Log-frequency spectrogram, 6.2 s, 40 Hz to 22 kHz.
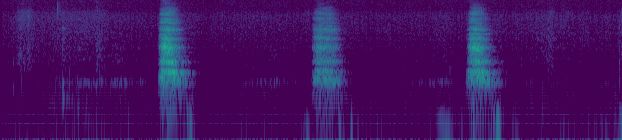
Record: {"exhalation_length": "6.2 s", "exhalation_amplitude": 466, "exhalation_signal_mean_std_ratio": 0.3, "survey_phase": "beta (2021-08-13 to 2022-03-07)", "age": "65+", "gender": "Male", "wearing_mask": "No", "symptom_none": true, "smoker_status": "Never smoked", "respiratory_condition_asthma": false, "respiratory_condition_other": false, "recruitment_source": "REACT", "submission_delay": "3 days", "covid_test_result": "Negative", "covid_test_method": "RT-qPCR", "influenza_a_test_result": "Negative", "influenza_b_test_result": "Negative"}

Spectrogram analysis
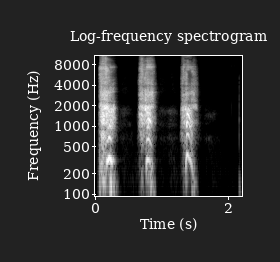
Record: {"exhalation_length": "2.2 s", "exhalation_amplitude": 28913, "exhalation_signal_mean_std_ratio": 0.42, "survey_phase": "beta (2021-08-13 to 2022-03-07)", "age": "45-64", "gender": "Female", "wearing_mask": "No", "symptom_cough_any": true, "symptom_new_continuous_cough": true, "symptom_runny_or_blocked_nose": true, "symptom_change_to_sense_of_smell_or_taste": true, "symptom_loss_of_taste": true, "symptom_onset": "2 days", "smoker_status": "Never smoked", "respiratory_condition_asthma": true, "respiratory_condition_other": false, "recruitment_source": "Test and Trace", "submission_delay": "1 day", "covid_test_result": "Positive", "covid_test_method": "RT-qPCR", "covid_ct_value": 15.6, "covid_ct_gene": "ORF1ab gene", "covid_ct_mean": 16.0, "covid_viral_load": "5500000 copies/ml", "covid_viral_load_category": "High viral load (>1M copies/ml)"}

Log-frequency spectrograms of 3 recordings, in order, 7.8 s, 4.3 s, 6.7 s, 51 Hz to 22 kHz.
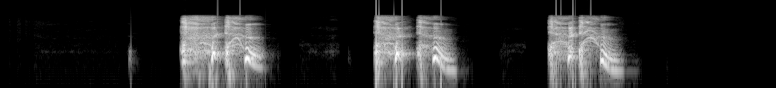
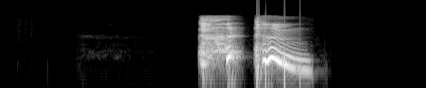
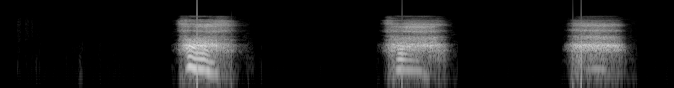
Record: {"three_cough_length": "7.8 s", "three_cough_amplitude": 31325, "three_cough_signal_mean_std_ratio": 0.36, "cough_length": "4.3 s", "cough_amplitude": 30166, "cough_signal_mean_std_ratio": 0.33, "exhalation_length": "6.7 s", "exhalation_amplitude": 8868, "exhalation_signal_mean_std_ratio": 0.36, "survey_phase": "beta (2021-08-13 to 2022-03-07)", "age": "45-64", "gender": "Female", "wearing_mask": "No", "symptom_cough_any": true, "symptom_runny_or_blocked_nose": true, "symptom_shortness_of_breath": true, "symptom_fatigue": true, "symptom_onset": "3 days", "smoker_status": "Never smoked", "respiratory_condition_asthma": true, "respiratory_condition_other": false, "recruitment_source": "Test and Trace", "submission_delay": "1 day", "covid_test_result": "Positive", "covid_test_method": "RT-qPCR", "covid_ct_value": 27.2, "covid_ct_gene": "ORF1ab gene"}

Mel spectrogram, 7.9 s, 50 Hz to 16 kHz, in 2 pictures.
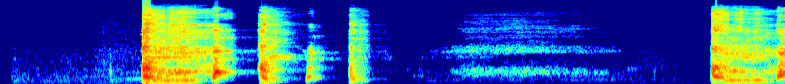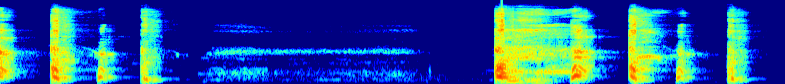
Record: {"three_cough_length": "7.9 s", "three_cough_amplitude": 32768, "three_cough_signal_mean_std_ratio": 0.27, "survey_phase": "beta (2021-08-13 to 2022-03-07)", "age": "18-44", "gender": "Female", "wearing_mask": "No", "symptom_cough_any": true, "symptom_new_continuous_cough": true, "symptom_shortness_of_breath": true, "symptom_sore_throat": true, "symptom_fatigue": true, "symptom_fever_high_temperature": true, "symptom_headache": true, "symptom_onset": "3 days", "smoker_status": "Never smoked", "respiratory_condition_asthma": false, "respiratory_condition_other": false, "recruitment_source": "Test and Trace", "submission_delay": "2 days", "covid_test_result": "Positive", "covid_test_method": "RT-qPCR", "covid_ct_value": 22.7, "covid_ct_gene": "ORF1ab gene"}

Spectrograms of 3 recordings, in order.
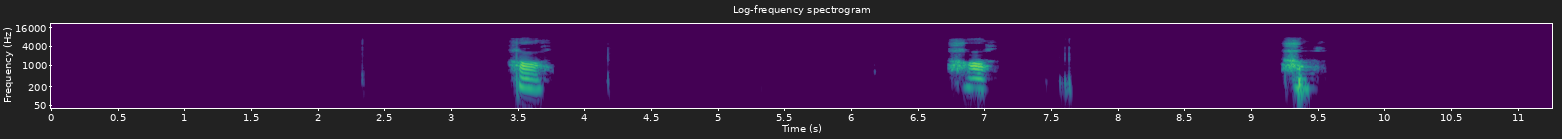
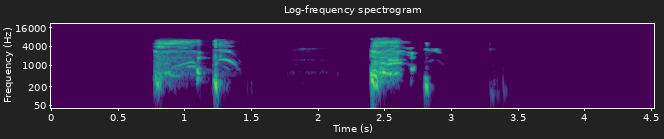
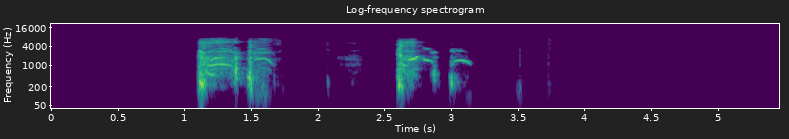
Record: {"exhalation_length": "11.3 s", "exhalation_amplitude": 25759, "exhalation_signal_mean_std_ratio": 0.17, "cough_length": "4.5 s", "cough_amplitude": 28684, "cough_signal_mean_std_ratio": 0.33, "three_cough_length": "5.5 s", "three_cough_amplitude": 31201, "three_cough_signal_mean_std_ratio": 0.31, "survey_phase": "alpha (2021-03-01 to 2021-08-12)", "age": "45-64", "gender": "Female", "wearing_mask": "No", "symptom_none": true, "smoker_status": "Ex-smoker", "respiratory_condition_asthma": true, "respiratory_condition_other": false, "recruitment_source": "REACT", "submission_delay": "1 day", "covid_test_result": "Negative", "covid_test_method": "RT-qPCR"}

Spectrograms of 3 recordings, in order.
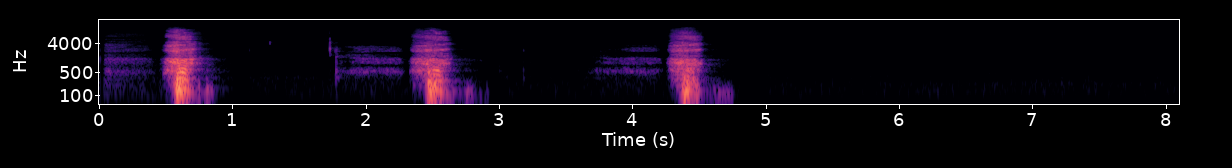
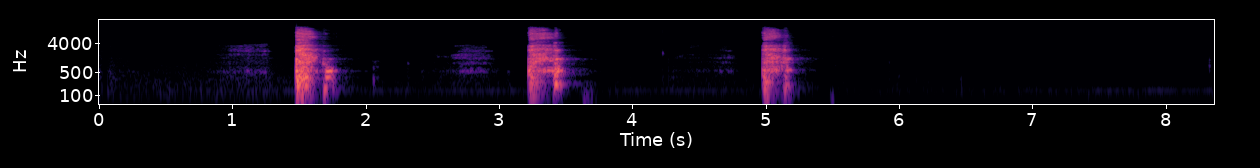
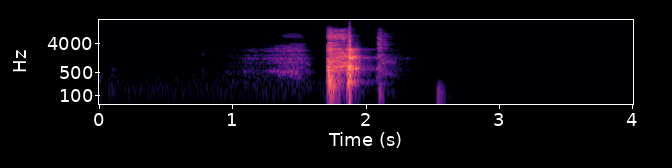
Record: {"exhalation_length": "8.1 s", "exhalation_amplitude": 30333, "exhalation_signal_mean_std_ratio": 0.19, "three_cough_length": "8.4 s", "three_cough_amplitude": 32739, "three_cough_signal_mean_std_ratio": 0.21, "cough_length": "4.0 s", "cough_amplitude": 32768, "cough_signal_mean_std_ratio": 0.18, "survey_phase": "beta (2021-08-13 to 2022-03-07)", "age": "65+", "gender": "Male", "wearing_mask": "No", "symptom_none": true, "smoker_status": "Never smoked", "respiratory_condition_asthma": false, "respiratory_condition_other": false, "recruitment_source": "REACT", "submission_delay": "1 day", "covid_test_result": "Negative", "covid_test_method": "RT-qPCR"}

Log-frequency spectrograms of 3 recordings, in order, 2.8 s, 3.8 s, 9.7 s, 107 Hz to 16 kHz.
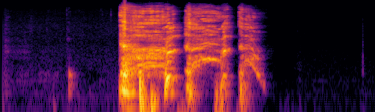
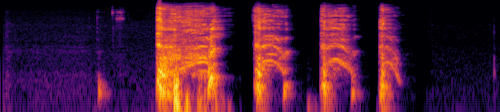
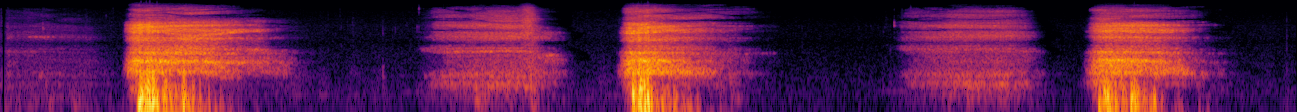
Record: {"cough_length": "2.8 s", "cough_amplitude": 32768, "cough_signal_mean_std_ratio": 0.38, "three_cough_length": "3.8 s", "three_cough_amplitude": 32767, "three_cough_signal_mean_std_ratio": 0.34, "exhalation_length": "9.7 s", "exhalation_amplitude": 29005, "exhalation_signal_mean_std_ratio": 0.37, "survey_phase": "beta (2021-08-13 to 2022-03-07)", "age": "45-64", "gender": "Female", "wearing_mask": "No", "symptom_change_to_sense_of_smell_or_taste": true, "symptom_onset": "12 days", "smoker_status": "Ex-smoker", "respiratory_condition_asthma": false, "respiratory_condition_other": false, "recruitment_source": "REACT", "submission_delay": "2 days", "covid_test_result": "Negative", "covid_test_method": "RT-qPCR", "influenza_a_test_result": "Negative", "influenza_b_test_result": "Negative"}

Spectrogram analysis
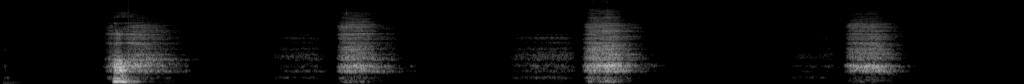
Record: {"exhalation_length": "10.2 s", "exhalation_amplitude": 18056, "exhalation_signal_mean_std_ratio": 0.3, "survey_phase": "beta (2021-08-13 to 2022-03-07)", "age": "65+", "gender": "Male", "wearing_mask": "No", "symptom_none": true, "smoker_status": "Never smoked", "respiratory_condition_asthma": false, "respiratory_condition_other": false, "recruitment_source": "REACT", "submission_delay": "1 day", "covid_test_result": "Negative", "covid_test_method": "RT-qPCR"}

